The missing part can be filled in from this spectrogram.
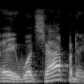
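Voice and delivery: plain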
